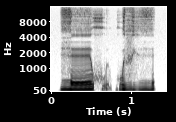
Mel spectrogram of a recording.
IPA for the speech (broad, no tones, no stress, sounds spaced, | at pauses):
ɦ eː xʷ ḛ kʷ ɪ vʲ e̤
